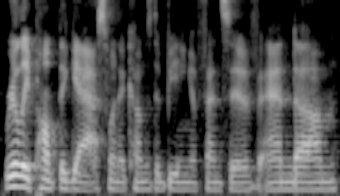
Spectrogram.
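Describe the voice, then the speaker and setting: Man, podcast co-host, casual, measured, thoughtful, mid pitch. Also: steady tone. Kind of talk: casual music news chat.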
